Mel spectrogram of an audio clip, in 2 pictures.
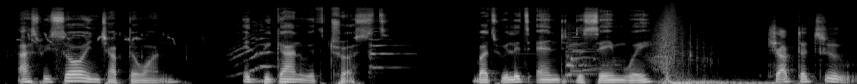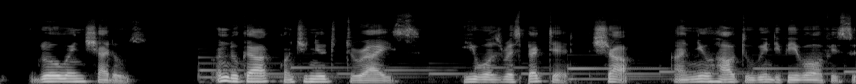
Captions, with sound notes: As we saw in chapter one, it began with trust. But will it end the same way? [thud] Chapter Two: Growing Shadows. Nduka continued to rise. He was respected, sharp, and knew how to win the favor of his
